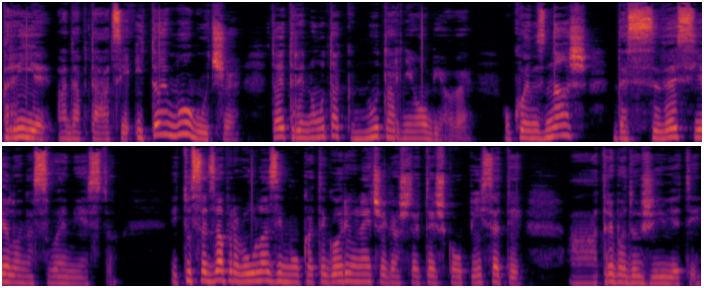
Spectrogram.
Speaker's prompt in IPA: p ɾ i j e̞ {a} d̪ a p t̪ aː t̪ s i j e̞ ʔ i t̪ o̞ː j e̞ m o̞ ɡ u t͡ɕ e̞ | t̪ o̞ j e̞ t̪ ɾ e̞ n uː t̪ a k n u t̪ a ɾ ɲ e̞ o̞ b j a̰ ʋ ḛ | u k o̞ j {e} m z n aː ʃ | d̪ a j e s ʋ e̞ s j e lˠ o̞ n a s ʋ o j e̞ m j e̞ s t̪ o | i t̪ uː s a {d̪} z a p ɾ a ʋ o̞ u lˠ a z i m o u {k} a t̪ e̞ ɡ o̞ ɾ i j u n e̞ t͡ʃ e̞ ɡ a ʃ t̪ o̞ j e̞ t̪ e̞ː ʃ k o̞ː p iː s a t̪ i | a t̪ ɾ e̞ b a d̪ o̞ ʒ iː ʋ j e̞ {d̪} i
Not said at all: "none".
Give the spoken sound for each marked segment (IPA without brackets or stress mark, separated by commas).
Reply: a, e, d̪, k, t̪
